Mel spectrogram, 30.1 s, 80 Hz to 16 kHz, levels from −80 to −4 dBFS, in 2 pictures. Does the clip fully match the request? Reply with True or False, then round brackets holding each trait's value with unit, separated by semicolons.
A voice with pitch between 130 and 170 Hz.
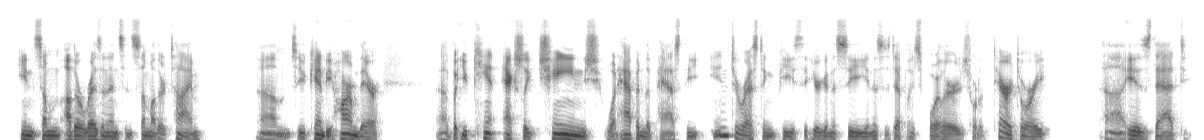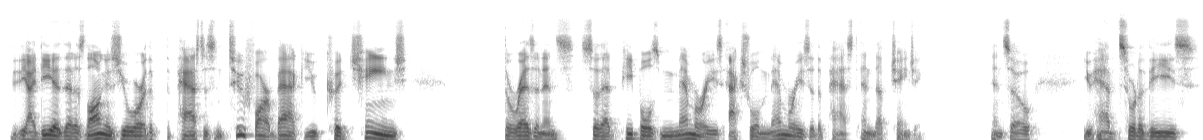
False (95 Hz)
